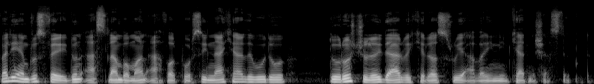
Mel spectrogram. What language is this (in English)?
Persian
